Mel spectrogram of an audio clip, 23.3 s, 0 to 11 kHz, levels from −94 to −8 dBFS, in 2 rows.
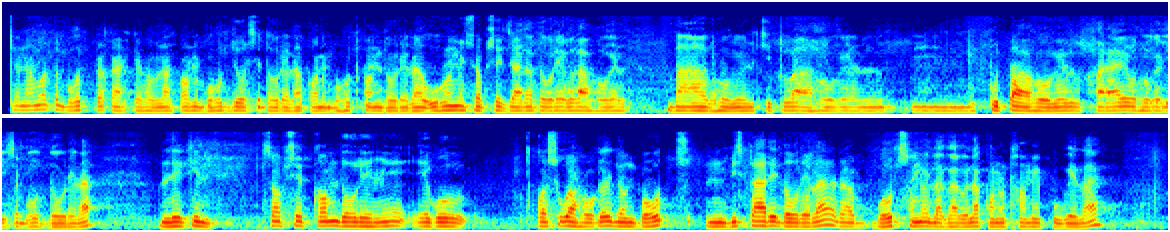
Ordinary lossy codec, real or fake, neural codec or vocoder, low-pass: none; fake; codec, 16 kHz, 2 kbps, FreqCodec, larger model; 7.2 kHz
